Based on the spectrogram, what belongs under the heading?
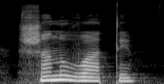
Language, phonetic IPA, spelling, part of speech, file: Ukrainian, [ʃɐnʊˈʋate], шанувати, verb, Uk-шанувати.ogg
- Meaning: to respect, to esteem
